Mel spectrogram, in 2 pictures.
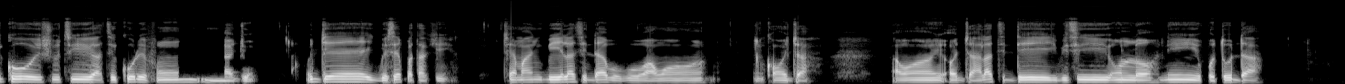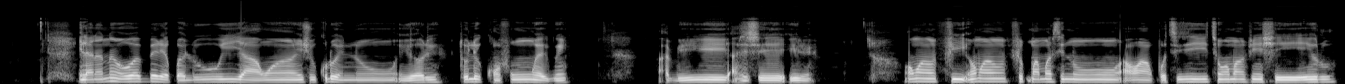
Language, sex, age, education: Yoruba, male, 15-29, primary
